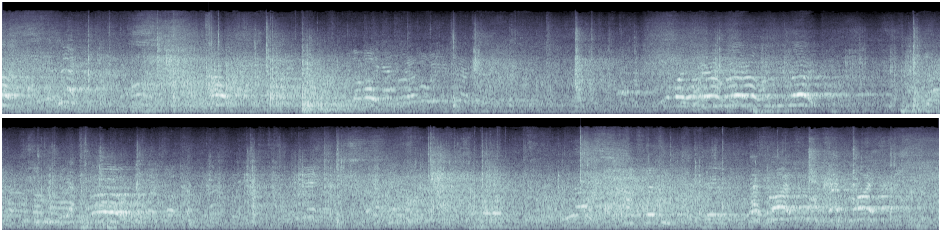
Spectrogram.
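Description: Hockey sticks clack against the puck and ice.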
